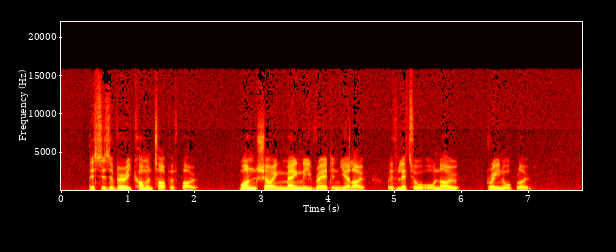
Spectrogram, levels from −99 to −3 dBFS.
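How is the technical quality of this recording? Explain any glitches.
Three short pauses have comfort noise in place of the background: 0.00–0.41 s, 2.41–2.67 s and 7.41–7.82 s. The real room noise, about 39 dB below the loudest speech, gives way to a steady, featureless hiss at nearly the same level, within about 1 dB. This is likely discontinuous transmission, consistent with Opus DTX, where the receiver synthesises filler noise while the sender pauses.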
